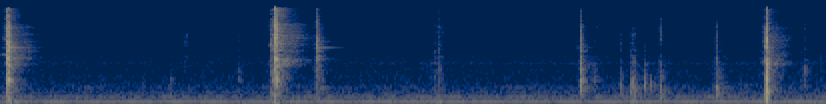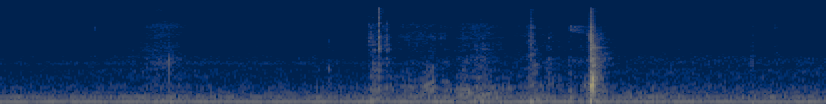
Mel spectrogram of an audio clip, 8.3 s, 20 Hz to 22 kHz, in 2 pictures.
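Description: Sharp clicks and taps of a 1:32 die-cast Peterbilt 579 model truck being handled: four loud clicks a second or two apart, lighter ticks between them, and a short rustle about six seconds in. A steady low hum runs underneath.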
